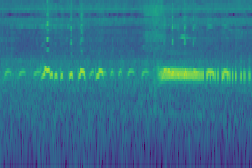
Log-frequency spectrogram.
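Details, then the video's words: Zebra dove, local variety, in active song with other doves answering: a sequence of small rounded coo notes, then a louder continuous buzzy blur of sound, then quick choppy notes at the end. "Perkutut Lokal Gacor ,,sekali bunyi yang lain ikut"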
